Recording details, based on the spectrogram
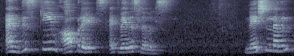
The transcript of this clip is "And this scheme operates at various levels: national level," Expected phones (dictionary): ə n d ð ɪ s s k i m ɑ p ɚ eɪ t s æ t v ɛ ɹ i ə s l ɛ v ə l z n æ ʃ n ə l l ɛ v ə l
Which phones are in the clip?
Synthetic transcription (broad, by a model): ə n d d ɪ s s k i m ɑ p ɚ eɪ t s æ t v ɛ ɹ i ə s l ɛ v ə l s n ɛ ʃ ə n l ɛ v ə l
